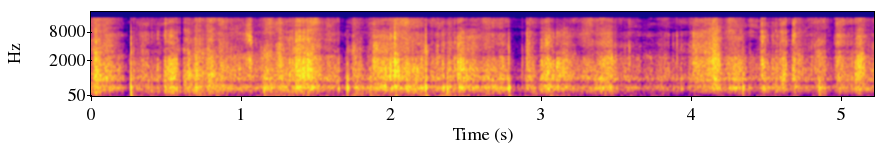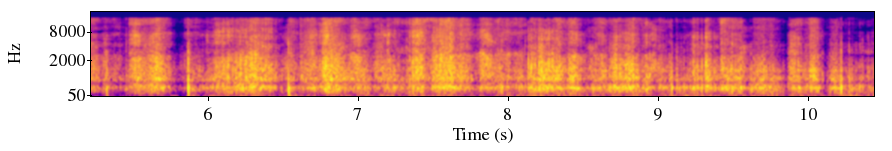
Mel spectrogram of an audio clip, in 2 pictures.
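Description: Long painted nails scratch and tap the textured brown cork or kraft cover of a solid hardcover notebook with a yellow ribbon bookmark, held upright in both hands. A steady, dense crackling scrape fills the clip, centered in the midrange with little low end, broken by sharp, quick taps that die away almost instantly.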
